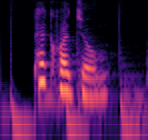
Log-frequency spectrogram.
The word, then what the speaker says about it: 백화점: ku plus hu is going to be pronounced as ku, 백화점, department store.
